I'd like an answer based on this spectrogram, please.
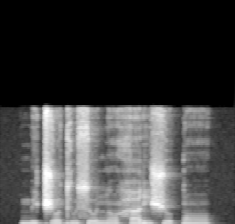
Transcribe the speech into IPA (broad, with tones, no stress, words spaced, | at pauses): me˨ d͡ʒɔ˨˦du˦so˦ nɔ̃˧ha˦ɾi˧ ʃo˦k͡pɔ̃˧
